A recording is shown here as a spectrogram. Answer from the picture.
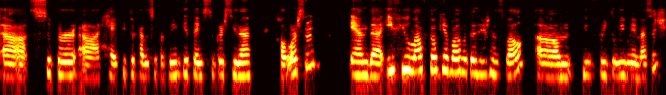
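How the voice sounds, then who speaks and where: Speaking very fast in a fairly high pitch with a non-native accent, a woman swings widely in loudness, recorded with a dry, close sound and no echo. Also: ordinary pitch variation. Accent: non-native English speaker. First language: Russian. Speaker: content design lead. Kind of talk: panel self-introduction. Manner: hesitant, many fillers.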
